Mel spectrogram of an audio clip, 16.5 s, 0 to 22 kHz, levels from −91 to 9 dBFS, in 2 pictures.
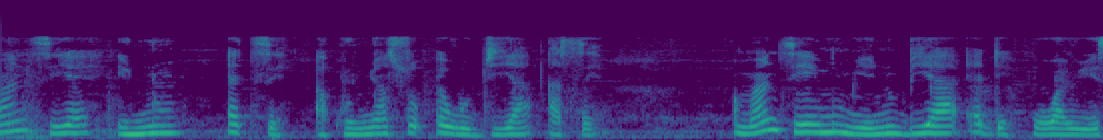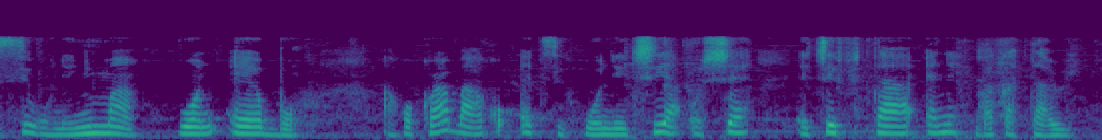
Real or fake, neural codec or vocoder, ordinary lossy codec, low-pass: real; none; AAC, 64 kbps; 7.2 kHz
